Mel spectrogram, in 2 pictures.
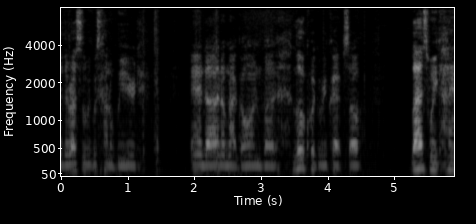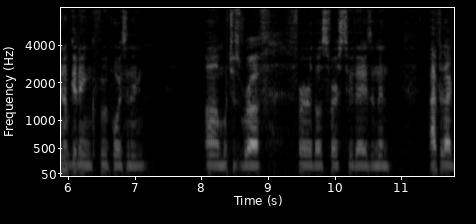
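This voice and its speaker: A young man chats in a loose, rambling vlog style, a little winded as he talks. His voice sits low. Faint ambient noise hums behind him. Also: a little mellow. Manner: upbeat, rambling, faith-filled talk with fillers. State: out of breath. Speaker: vlogger. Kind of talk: casual vlog talk. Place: Dallas, Texas.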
